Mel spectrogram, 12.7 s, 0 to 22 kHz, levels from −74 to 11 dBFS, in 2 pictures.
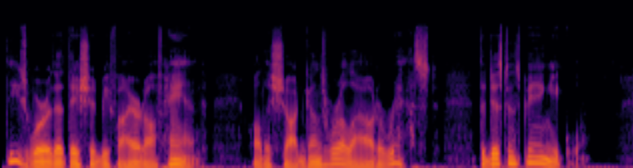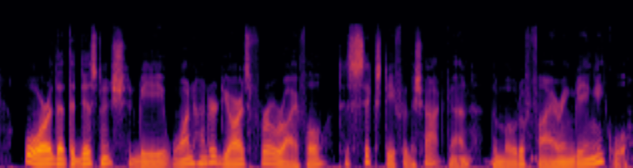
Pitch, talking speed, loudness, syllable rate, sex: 105 Hz, 215 wpm, -19 LUFS, 5.8 syllables/s, male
